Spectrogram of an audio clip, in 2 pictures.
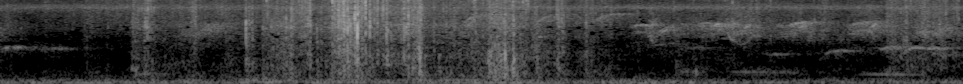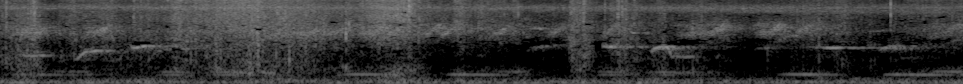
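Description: Forest birds calling: a steady series of short low notes in two alternating pitches, about two a second, with brief rising chirps over them. A loud rustle of leaves or handling about two seconds in.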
